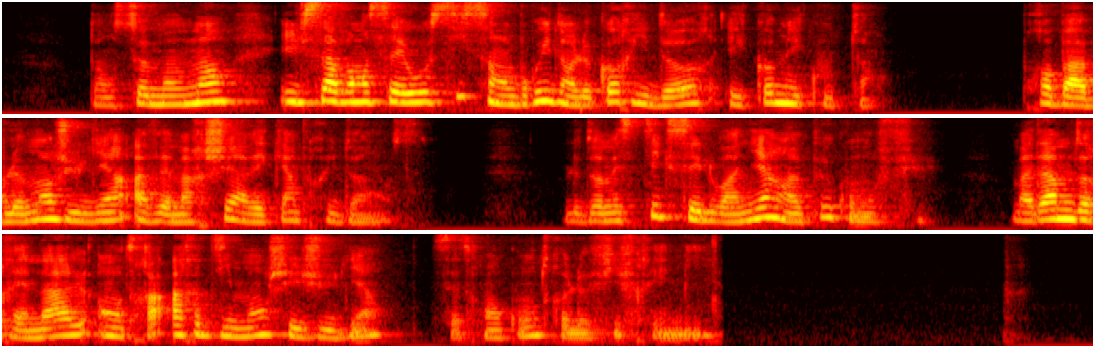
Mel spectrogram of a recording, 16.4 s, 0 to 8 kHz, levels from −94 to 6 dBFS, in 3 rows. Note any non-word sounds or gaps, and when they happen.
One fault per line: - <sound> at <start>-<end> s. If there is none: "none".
none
